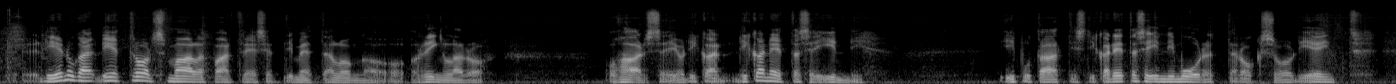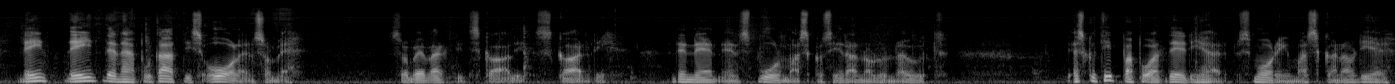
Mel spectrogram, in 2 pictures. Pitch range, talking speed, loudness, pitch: 105-135 Hz, 160 wpm, -29 LUFS, 115 Hz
